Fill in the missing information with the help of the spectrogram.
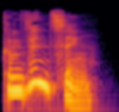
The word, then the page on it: convincing: British English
